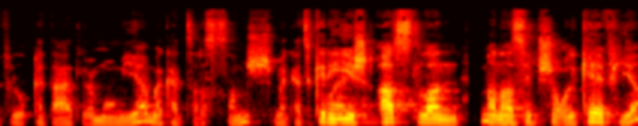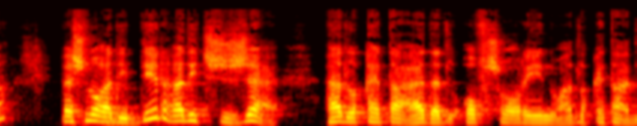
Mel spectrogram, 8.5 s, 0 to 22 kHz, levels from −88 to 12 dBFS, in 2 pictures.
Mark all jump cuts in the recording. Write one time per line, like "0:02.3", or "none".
0:03.1

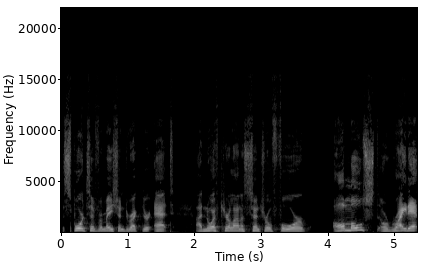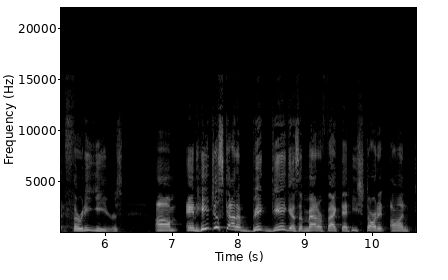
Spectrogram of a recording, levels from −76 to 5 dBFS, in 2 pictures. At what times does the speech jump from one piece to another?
none

